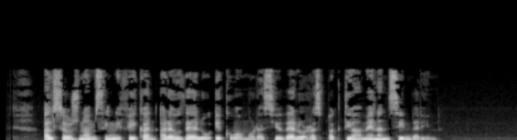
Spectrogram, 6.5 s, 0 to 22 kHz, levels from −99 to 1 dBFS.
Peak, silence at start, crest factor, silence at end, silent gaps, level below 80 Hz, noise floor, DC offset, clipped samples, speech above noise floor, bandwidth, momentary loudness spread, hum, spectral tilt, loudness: -4 dBFS; 0.55 s; 16 dB; 1.1 s; none; -72 dBFS; -71 dBFS; under 0.1%; under 0.1%; 51 dB; 11.5 kHz; 8 LU; none; -5.5 dB/octave; -20 LUFS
